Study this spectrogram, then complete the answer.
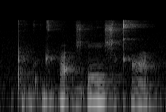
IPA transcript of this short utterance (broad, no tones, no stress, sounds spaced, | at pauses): pʼ e̤ ɡʷ i ʔ d ə̤ p a ʔ e̤ ʒ ʔ eː ʃ i̤ qʰ ã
